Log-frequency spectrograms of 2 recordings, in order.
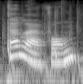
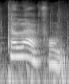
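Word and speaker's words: telefon: прикріплював його щоб переглянути телефон телефон кілька разів за мною старайтеся повторити знову ж таки наголос падає на склад ле бо він перед останній не телефон а телефон окно так окно передостанній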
